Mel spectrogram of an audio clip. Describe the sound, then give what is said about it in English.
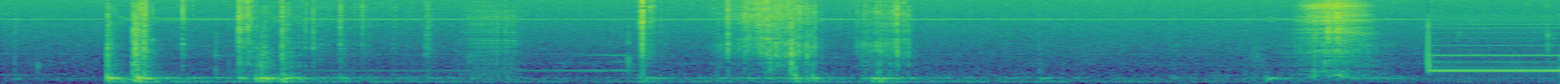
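Crinkly handling noises and soft clicks, then a steady electronic phone ringing tone starts near the end and holds loud and even. No one speaks. “It's ringing.”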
